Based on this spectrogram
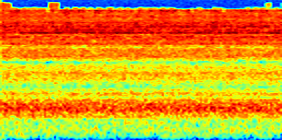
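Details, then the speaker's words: Computer power supply after a glue/insulation repair attempt on the coil, still giving a steady high-pitched whine with hiss, possibly worse than before; coil whine not fixed. "better in fact it may sound may sound actually worse than it did before it's possible that I completely failed at doing this which is kind of disappointing"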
